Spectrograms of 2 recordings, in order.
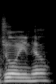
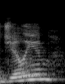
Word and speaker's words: Julian: do you feel about Julian Hill Josh uh well you're pronouncing his name wrong it's Jillian so I should tell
